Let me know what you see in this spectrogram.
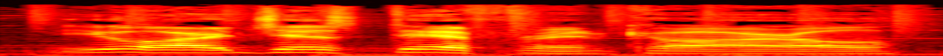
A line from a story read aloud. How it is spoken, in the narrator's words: said his mom in a moaning tone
